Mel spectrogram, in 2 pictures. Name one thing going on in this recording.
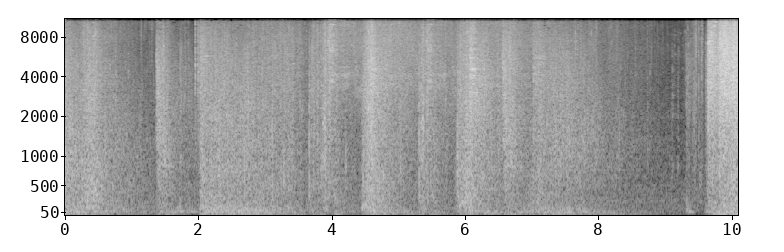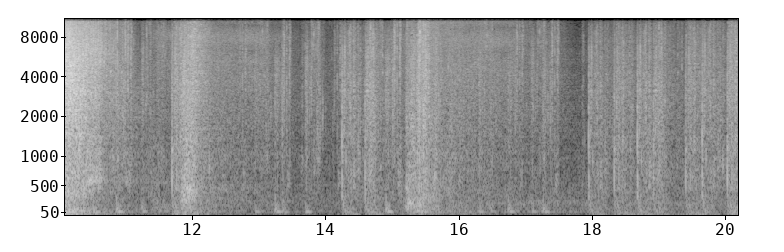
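Armoured footsteps clank on stone steps.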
